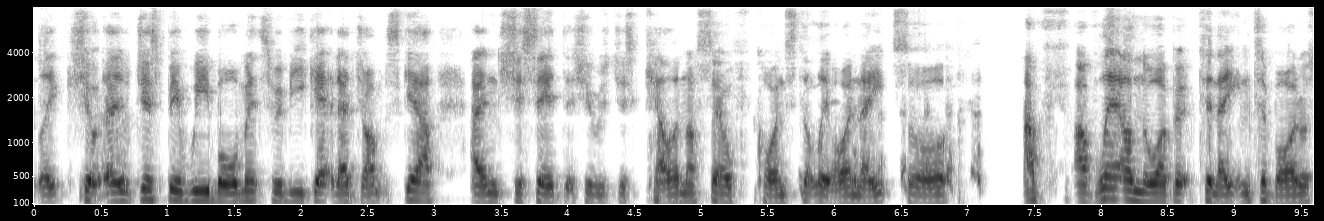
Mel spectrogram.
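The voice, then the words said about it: Scottish accent. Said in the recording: “your accent makes it like really funny ... a Scottish guy go ah!”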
